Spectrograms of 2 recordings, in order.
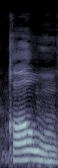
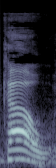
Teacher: Qaw, qaf tebal. Bukan kau eh, bukan kau. Tapi qaw, sebab qaf tebal.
